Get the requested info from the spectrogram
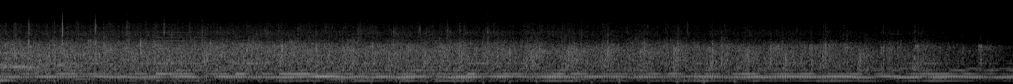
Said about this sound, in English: In this moment, it would be wise of us to give Jesus a round of applause and worship and thanks.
